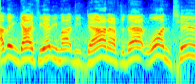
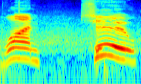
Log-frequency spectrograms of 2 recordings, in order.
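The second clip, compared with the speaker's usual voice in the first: pinfall count; 2 semitones higher, 7 dB louder than usual. Acted.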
